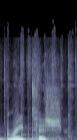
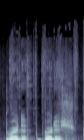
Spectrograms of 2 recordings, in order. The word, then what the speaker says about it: British: British，注意这个的音变啊，不读的不是 British，而是 British。首先呢，非常快的弹过去，British。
